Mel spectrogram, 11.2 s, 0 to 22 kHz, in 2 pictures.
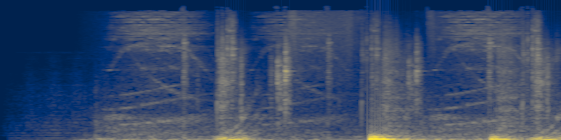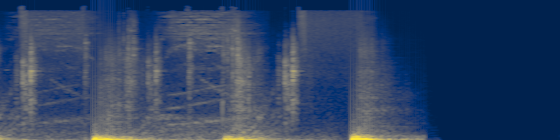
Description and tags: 3-Legged Robot Walker
Here are the sounds I recorded:
- The "loose parts" sounds were a slightly unscrewed valve on a trumpet.
- The hydraulic leg-lifting noise was a hatch door opening on a van.
- The metal foot hitting the ground was me banging on a metal garage door.
- The humming engine noise (it's quiet) was a roll of duct tape spun on a wooden board.
- The various other clanks and pops were the same trumpet noises, just edited a bunch.
One day while playing the mobile game Crossy Road, I my sound being used for one of the characters. I'd love to know what kind of things it's being used in.
This is called "Three-Legged Robot Walker with Loose Parts" because it was a Foley assignment for my Sound Design course years ago. This was one of the obscure things the professor gave the class that we had to interoperate and create using only our own recorded/edited foley effects. The class voted on the best one, and mine turned out to be the winner.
